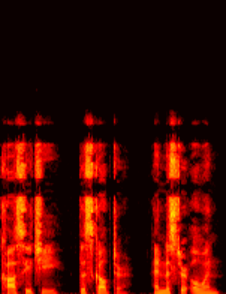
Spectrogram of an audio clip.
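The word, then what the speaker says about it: Causici: Cooper, the celebrated author of the popular American novels, Mr. Kauisai, pronounced Kyichi, the sculptor, and Mr.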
